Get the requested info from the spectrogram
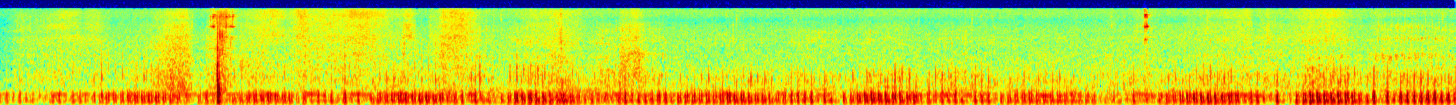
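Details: Cuddly cat purring close up while pawing, kissing and licking its owner's face after a night asleep on the owner's back; even rhythmic rumbling purr, one sharp click early on.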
